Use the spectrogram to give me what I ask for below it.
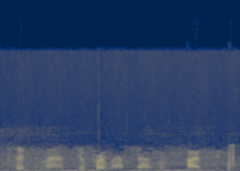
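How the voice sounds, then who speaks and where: A man speaks as a pilot over the radio, with a high voice and a gravelly edge. His calls are clipped and brisk. The radio feed is muffled and hissy behind him. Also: lively intonation. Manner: brisk, routine readbacks. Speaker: airline pilot.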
